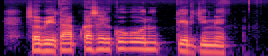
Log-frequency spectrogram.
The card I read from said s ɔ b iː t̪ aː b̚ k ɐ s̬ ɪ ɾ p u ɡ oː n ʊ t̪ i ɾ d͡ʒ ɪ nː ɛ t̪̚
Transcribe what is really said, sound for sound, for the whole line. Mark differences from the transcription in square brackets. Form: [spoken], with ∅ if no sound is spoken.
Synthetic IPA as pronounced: s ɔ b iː t̪ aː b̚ k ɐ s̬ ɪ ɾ [k] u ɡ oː n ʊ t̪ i ɾ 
